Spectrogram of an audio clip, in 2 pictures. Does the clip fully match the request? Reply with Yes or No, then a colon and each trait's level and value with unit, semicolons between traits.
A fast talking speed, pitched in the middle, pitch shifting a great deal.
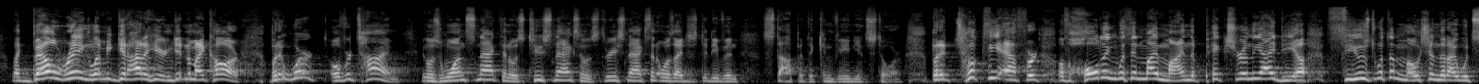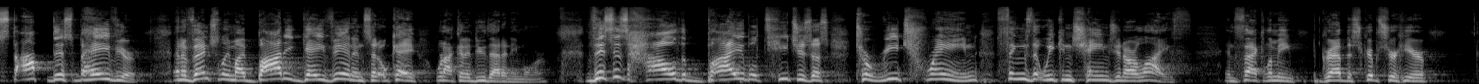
No: fast, 220 wpm; high, 205 Hz; wide, 6.1 semitones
